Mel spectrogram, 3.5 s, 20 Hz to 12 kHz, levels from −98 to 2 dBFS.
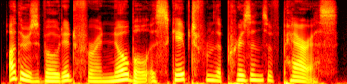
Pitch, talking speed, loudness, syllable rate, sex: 165 Hz, 190 wpm, -19 LUFS, 5.5 syllables/s, female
